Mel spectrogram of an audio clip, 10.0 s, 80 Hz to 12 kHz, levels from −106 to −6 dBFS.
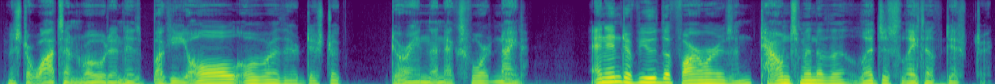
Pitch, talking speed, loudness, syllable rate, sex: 110 Hz, 145 wpm, -19 LUFS, 4.6 syllables/s, male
